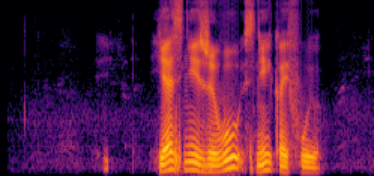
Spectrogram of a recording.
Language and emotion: Russian, positive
